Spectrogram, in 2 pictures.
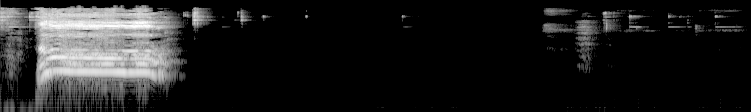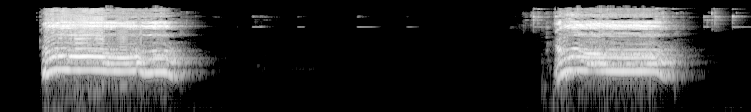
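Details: Foxhound named Shasta singing in a room, giving three long, level, harmonic bays of about a second each, spaced roughly four to five seconds apart, with quiet pauses between.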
